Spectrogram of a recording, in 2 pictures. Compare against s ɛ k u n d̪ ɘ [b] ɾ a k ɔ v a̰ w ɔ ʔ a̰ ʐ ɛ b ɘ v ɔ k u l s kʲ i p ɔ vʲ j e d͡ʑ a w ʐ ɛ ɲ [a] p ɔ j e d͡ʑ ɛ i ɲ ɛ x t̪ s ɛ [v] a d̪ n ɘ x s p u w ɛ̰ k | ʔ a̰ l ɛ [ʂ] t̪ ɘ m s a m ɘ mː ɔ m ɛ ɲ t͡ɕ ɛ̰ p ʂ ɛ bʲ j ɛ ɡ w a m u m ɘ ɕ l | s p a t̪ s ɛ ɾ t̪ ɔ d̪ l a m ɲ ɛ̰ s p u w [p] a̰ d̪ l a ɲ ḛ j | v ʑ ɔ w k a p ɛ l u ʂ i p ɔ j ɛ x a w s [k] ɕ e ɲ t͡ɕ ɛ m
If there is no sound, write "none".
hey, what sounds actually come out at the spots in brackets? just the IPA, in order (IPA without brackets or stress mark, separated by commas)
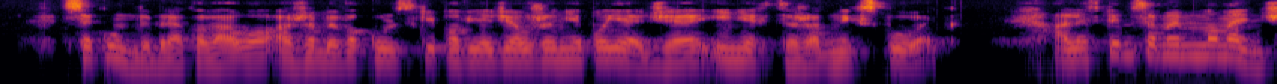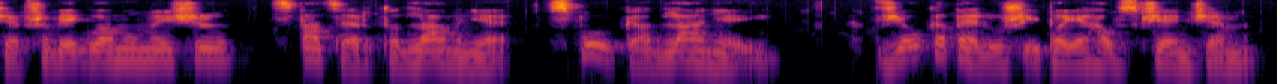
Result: b, ɛ, ʐ, f, k, k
